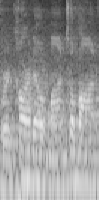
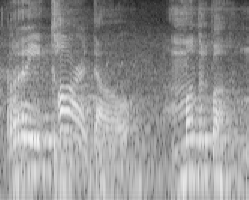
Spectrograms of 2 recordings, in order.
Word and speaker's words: Ricardo Montalbán: I wanted to ask if you have any fond memories of Ricardo Montalbán from Space Seed, or if you would just like to sing some of the Rocket Man song.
